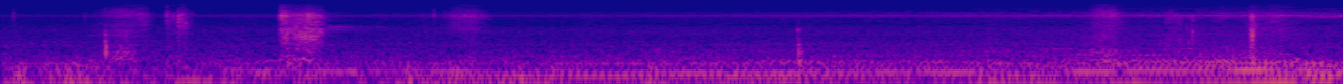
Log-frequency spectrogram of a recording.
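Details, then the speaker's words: Camel desk fan tested before housing and parts refitted: even unbroken low motor hum under a faint high hiss, no knocks or rubbing; spins smoothly. "So tinesting po natin to. Umikot naman."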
